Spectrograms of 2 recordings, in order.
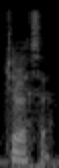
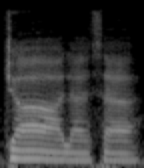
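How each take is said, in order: First: The vowels are said quick and short. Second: The vowels are drawn out long. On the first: The speaker calls it right. "There's no elongation" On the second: The speaker calls it wrong. "not jalasa or ja la sa"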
